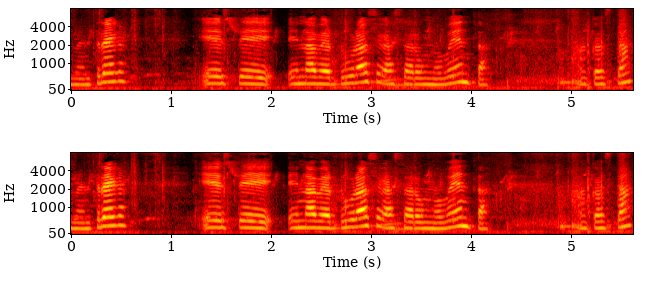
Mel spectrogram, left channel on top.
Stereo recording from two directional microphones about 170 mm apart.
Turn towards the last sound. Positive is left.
turn(degrees=5)  # may be behind; listen again after turning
